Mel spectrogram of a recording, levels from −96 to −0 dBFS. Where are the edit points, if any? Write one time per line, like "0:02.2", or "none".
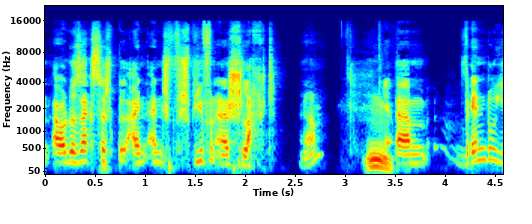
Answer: none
